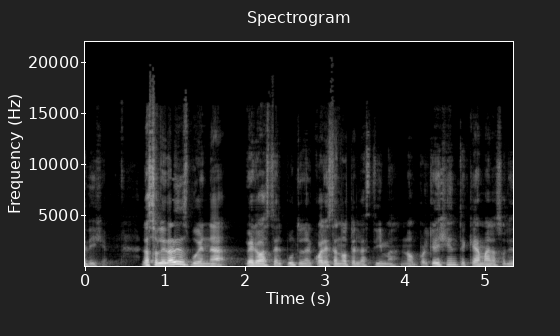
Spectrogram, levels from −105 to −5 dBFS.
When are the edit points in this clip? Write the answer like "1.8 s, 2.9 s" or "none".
none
